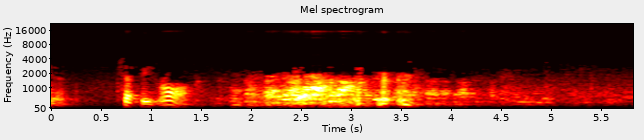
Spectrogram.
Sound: audience laughs

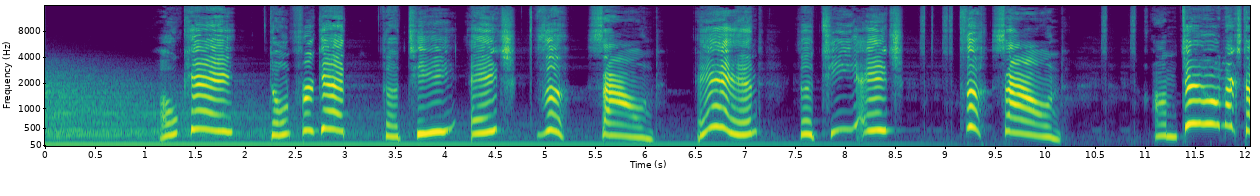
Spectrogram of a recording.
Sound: explosion

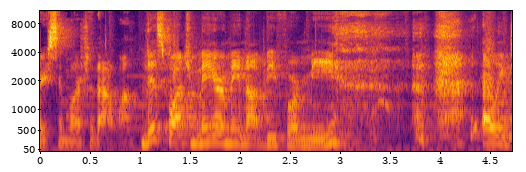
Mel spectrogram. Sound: chuckles

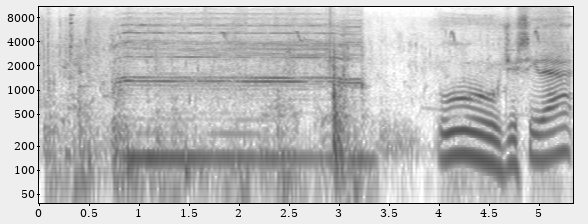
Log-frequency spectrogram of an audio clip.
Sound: winch motor running

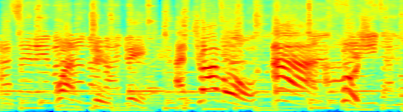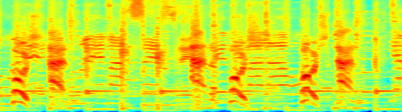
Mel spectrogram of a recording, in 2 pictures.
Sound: clap, clap, clap

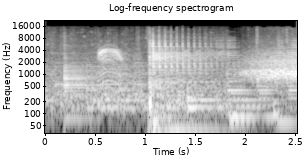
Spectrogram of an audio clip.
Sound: cheers and applause

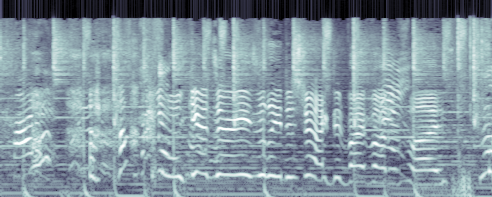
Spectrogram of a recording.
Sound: laughing

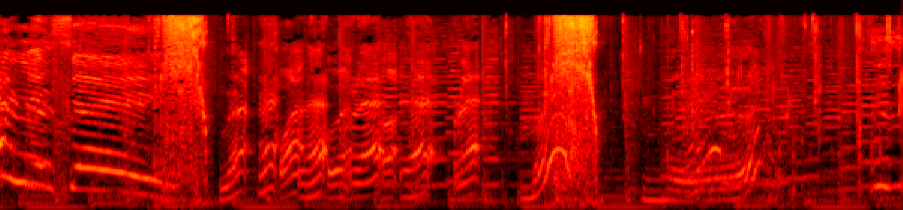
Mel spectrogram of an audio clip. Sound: licking sounds

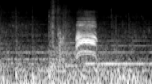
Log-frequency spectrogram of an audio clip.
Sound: caws

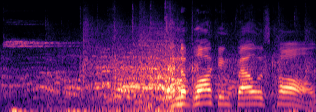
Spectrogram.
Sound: whistle tweeting

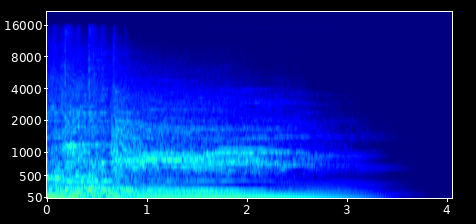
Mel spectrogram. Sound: cheering

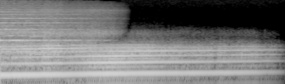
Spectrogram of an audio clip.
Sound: gentle inspiring music; engine revving

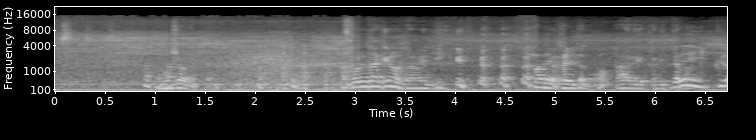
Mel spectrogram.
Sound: laughs

